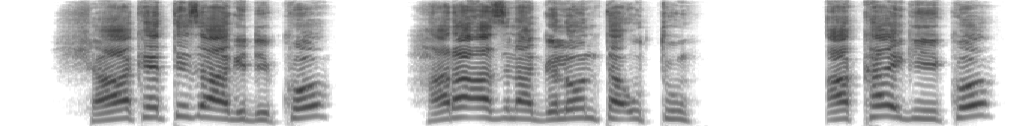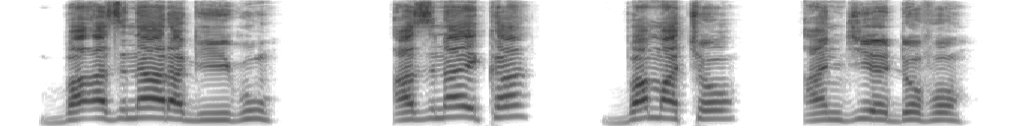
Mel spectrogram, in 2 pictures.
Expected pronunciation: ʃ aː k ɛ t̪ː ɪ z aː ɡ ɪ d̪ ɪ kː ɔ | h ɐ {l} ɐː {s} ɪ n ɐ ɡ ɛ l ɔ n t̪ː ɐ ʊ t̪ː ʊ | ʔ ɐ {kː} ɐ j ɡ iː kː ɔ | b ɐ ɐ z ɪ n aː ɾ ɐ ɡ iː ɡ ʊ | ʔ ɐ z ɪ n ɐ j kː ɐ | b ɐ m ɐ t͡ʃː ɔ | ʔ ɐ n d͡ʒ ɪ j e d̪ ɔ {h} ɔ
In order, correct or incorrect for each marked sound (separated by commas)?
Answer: incorrect, incorrect, correct, incorrect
